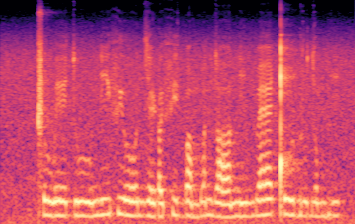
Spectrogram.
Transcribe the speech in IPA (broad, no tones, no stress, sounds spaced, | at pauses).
ǁ u w eː t uː n iː fʲ oː n z e ɽ ɒ fʲ æ ɠ ɒ m b ɒ n d ɒː n i m b æː ǃ uː ɖ u d o m b i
